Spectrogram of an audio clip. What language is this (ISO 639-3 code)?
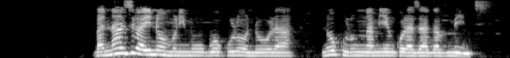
lug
